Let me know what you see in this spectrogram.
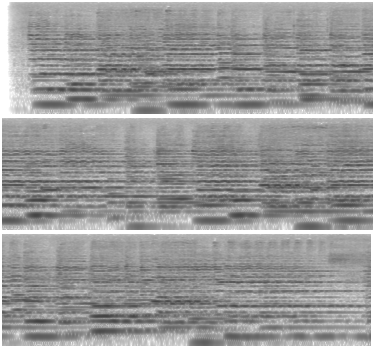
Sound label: trumpet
